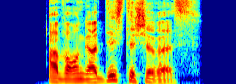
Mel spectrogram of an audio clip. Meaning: strong/mixed nominative/accusative neuter singular comparative degree of avantgardistisch
- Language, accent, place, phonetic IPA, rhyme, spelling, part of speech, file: German, Germany, Berlin, [avɑ̃ɡaʁˈdɪstɪʃəʁəs], -ɪstɪʃəʁəs, avantgardistischeres, adjective, De-avantgardistischeres.ogg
